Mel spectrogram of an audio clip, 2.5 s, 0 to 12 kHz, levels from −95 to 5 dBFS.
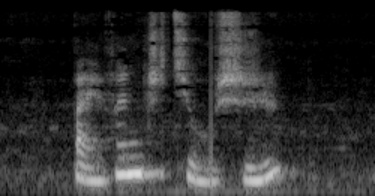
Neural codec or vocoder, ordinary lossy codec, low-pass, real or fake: none; AAC, 48 kbps; 9.9 kHz; real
